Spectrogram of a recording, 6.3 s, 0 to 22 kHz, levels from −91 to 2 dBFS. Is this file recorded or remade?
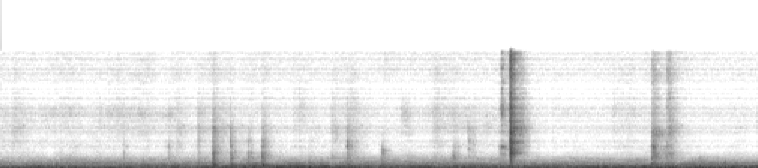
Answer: remade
